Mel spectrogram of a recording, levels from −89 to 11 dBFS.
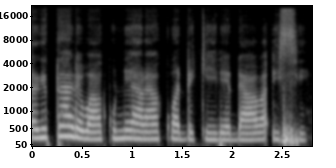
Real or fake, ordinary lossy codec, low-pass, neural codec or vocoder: fake; none; none; codec, 44.1 kHz, 2.6 kbps, SNAC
